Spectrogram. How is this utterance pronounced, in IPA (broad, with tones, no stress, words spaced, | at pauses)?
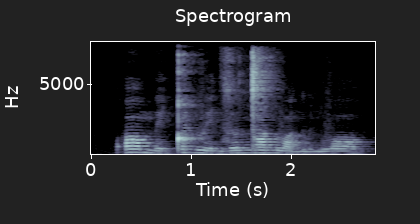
ʔɒ˦ me˨ǃə˦nve˨n zɤ˦ŋ͡ǀɑ˦nvɒ˨nu˨n vɔ˦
